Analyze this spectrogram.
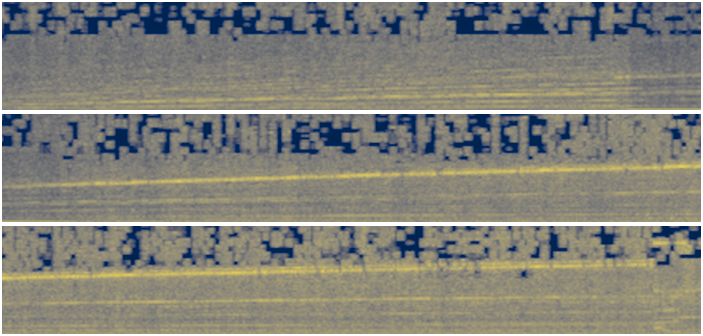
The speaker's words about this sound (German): Also deswegen vielleicht nochmal kurz in den Hubschrauber reinhören.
